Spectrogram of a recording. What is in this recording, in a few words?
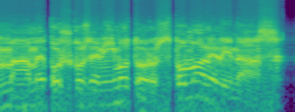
engine damaged, cz; Czech; Повреждение/ремонт двигателя игрока; World of Tanks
